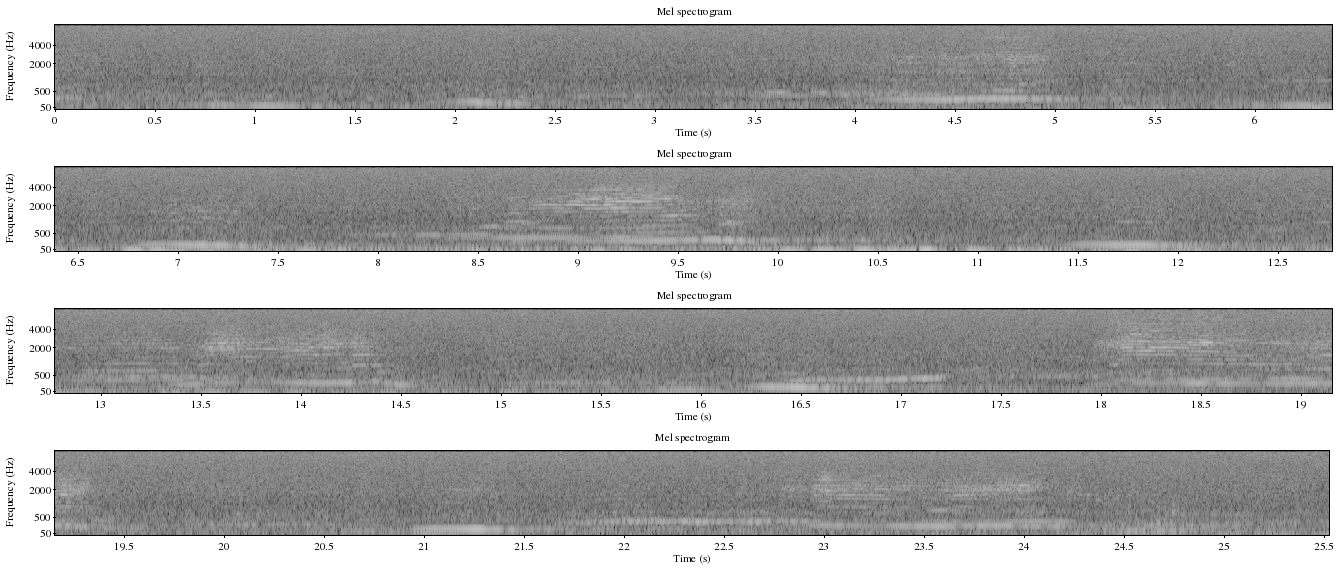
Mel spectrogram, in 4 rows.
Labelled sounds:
8.7	9.6	humpback whale, 0.80 to 4.0 kHz
13.1	14.4	humpback whale, 0.80 to 2.6 kHz
18.0	19.4	humpback whale, 0.83 to 4.9 kHz
23.0	23.9	humpback whale, 1.5 to 2.1 kHz

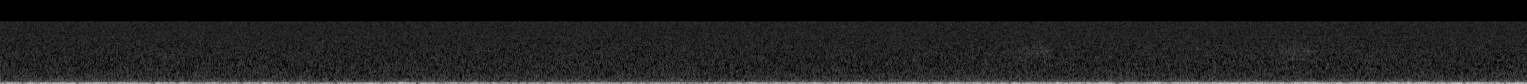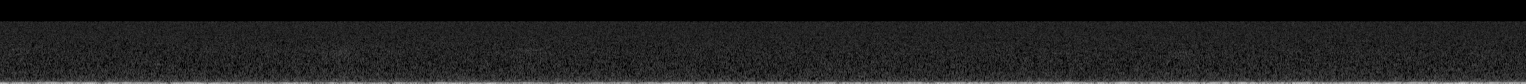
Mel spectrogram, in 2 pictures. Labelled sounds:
10.3	10.5	vessel noise, 1.7 to 1.9 kHz

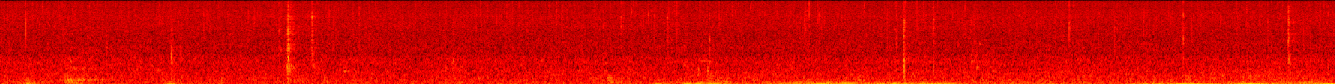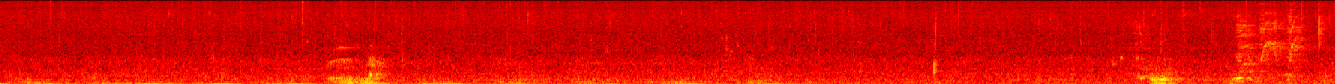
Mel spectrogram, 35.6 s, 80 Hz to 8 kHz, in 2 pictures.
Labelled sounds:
22.2	22.5	humpback whale, 0.78 to 1.5 kHz
34.3	35.2	humpback whale, 0.88 to 3.4 kHz

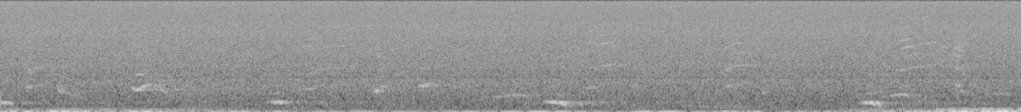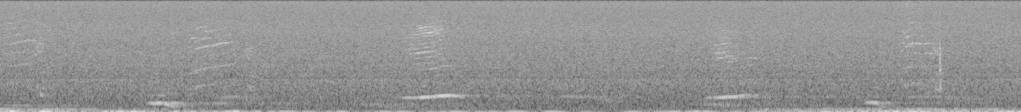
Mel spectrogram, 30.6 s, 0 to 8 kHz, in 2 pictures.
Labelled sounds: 13.4	13.9	humpback whale, 1.1 to 4.1 kHz
15.4	15.9	humpback whale, 2.5 to 2.9 kHz
18.2	18.9	humpback whale, 0.96 to 2.8 kHz
21.5	21.9	humpback whale, 1.9 to 4.1 kHz
26.0	26.4	humpback whale, 1.6 to 1.8 kHz
28.9	29.5	humpback whale, 1.8 to 2.7 kHz

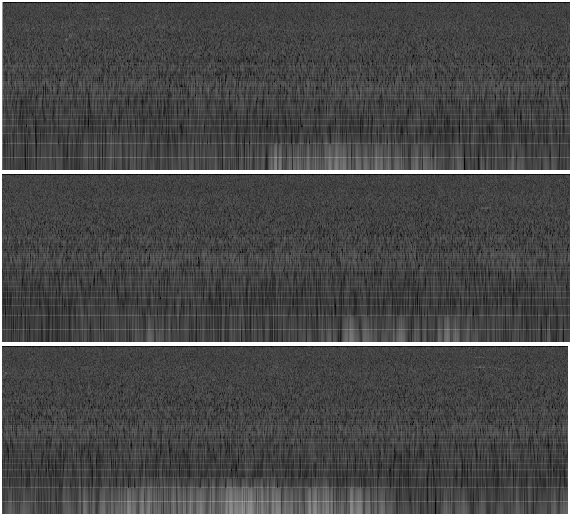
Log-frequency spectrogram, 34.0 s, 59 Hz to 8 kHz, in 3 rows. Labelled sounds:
1.9	2.2	Pacific white-sided dolphin, 4.7 to 5.0 kHz
32.2	32.4	Pacific white-sided dolphin, 4.1 to 4.4 kHz

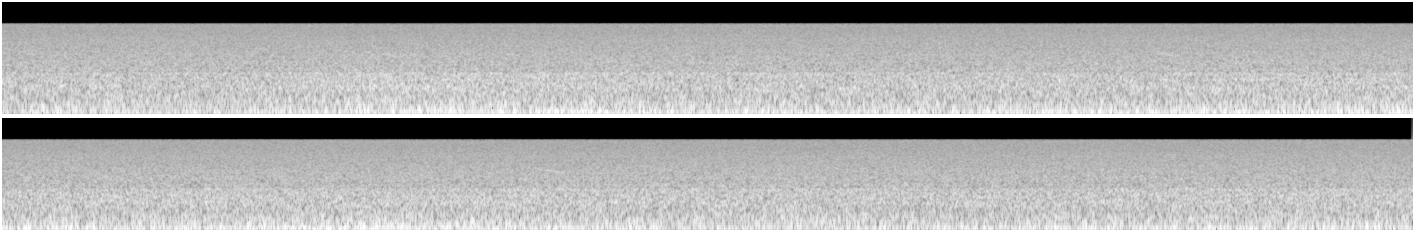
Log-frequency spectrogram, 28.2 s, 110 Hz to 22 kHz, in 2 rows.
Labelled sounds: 11.6	11.8	killer whale, 1.7 to 2.0 kHz
19.5	19.8	killer whale, 1.7 to 2.0 kHz

